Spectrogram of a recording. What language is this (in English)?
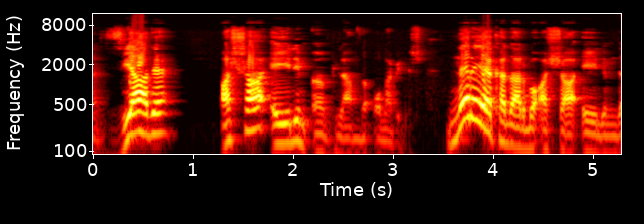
Turkish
